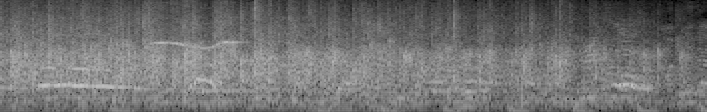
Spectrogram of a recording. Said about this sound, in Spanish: Tenemos una profesora. Un fuerte aplauso para ella, hombre, un fuerte aplauso.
